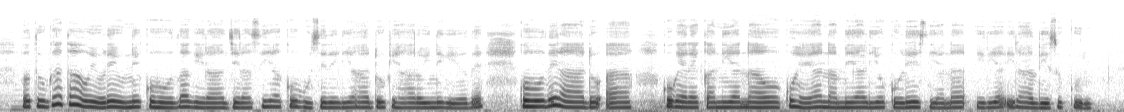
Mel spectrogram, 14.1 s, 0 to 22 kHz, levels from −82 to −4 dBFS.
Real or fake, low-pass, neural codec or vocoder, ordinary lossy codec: real; 14.4 kHz; none; none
